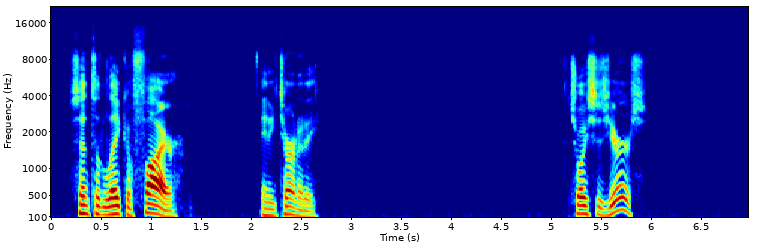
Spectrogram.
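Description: A man speaks up close in a calm, measured voice.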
